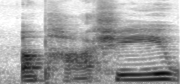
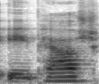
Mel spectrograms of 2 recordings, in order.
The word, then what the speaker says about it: Apashe: We specifically went for this, like, really unique EDM artist called Apache. We would always mispronounce it and say Apash because that's how it's spelled. APASHE.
